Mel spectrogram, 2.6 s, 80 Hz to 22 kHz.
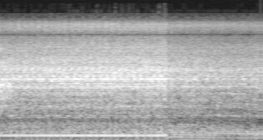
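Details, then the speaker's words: Mercedes 220CE W124, cold start with the MAF sensor unplugged: rough idle climbs then sags back around 1100–1200 rpm, revs wandering; same as plugged in; engine cuts out, owner suspects shorting degraded wiring. "and back down this is what it doing before so no different to when it's plugged in around about 1100 1200 rpm there"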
